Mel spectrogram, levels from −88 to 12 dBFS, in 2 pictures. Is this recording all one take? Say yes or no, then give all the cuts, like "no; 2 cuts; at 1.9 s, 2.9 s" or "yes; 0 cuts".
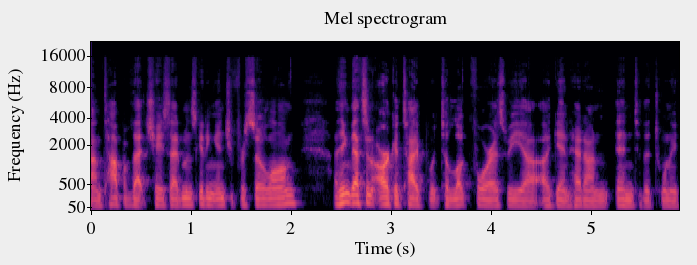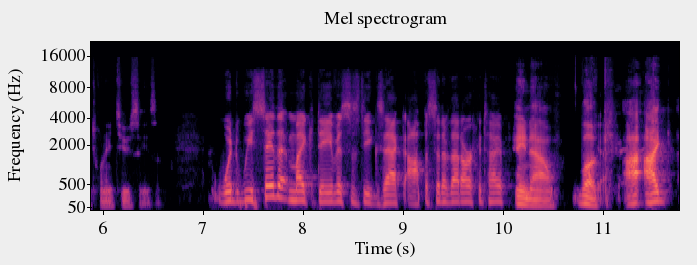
yes; 0 cuts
